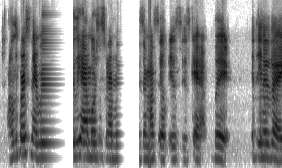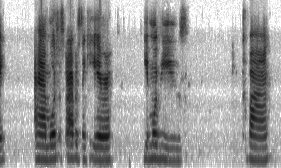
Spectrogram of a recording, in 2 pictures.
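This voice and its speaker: A woman at medium pitch and a moderate pace, with fairly even intonation, big swings in loudness, long, frequent pauses, and a dry, close sound with no echo. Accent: Southern US. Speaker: drama commentary youtuber. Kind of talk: casual live-stream chat.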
